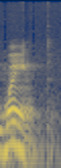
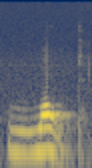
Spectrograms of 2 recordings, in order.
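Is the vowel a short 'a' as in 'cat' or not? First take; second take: short a; not short. First: The vowel is a short 'a' sound. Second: The vowel is not a short 'a' sound. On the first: This is how the word would sound if it followed the rule. The speaker calls it wrong. "It should have a short vowel sound, ah" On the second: This is how the word is really said. The speaker calls it right. "it says won't"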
